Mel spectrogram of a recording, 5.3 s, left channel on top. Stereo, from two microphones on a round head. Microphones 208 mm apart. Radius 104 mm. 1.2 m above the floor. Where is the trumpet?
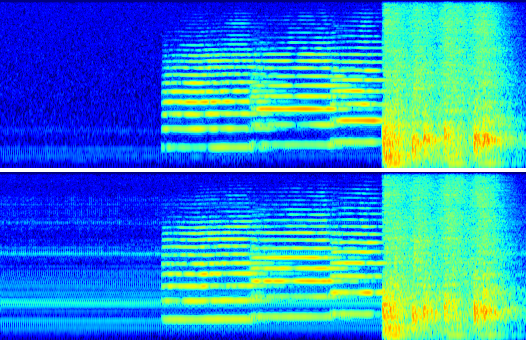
35° right (ahead or behind), 0.8 m.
